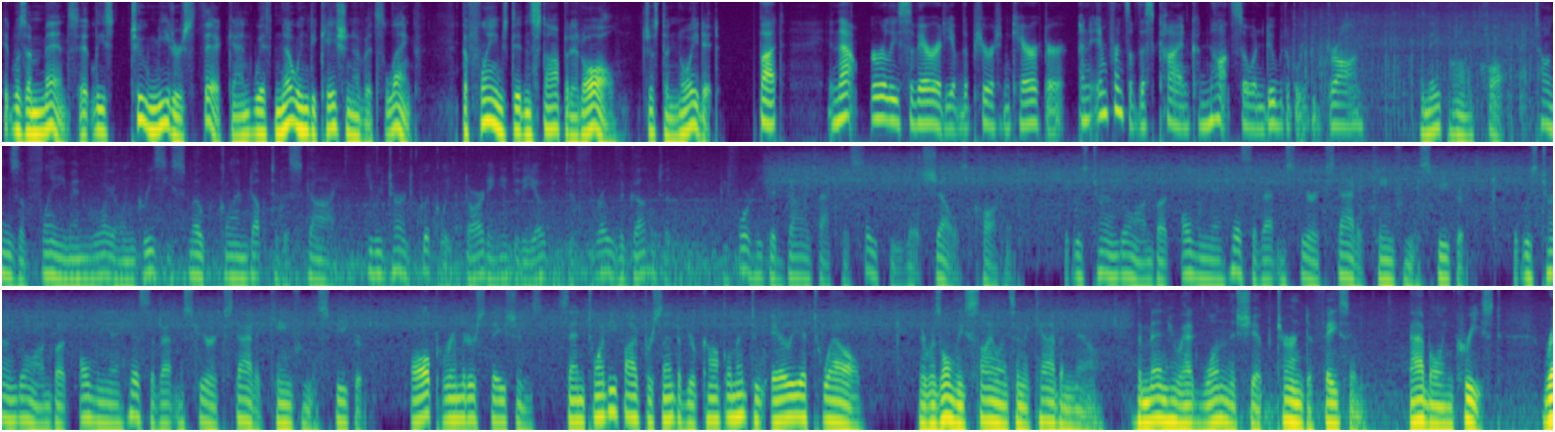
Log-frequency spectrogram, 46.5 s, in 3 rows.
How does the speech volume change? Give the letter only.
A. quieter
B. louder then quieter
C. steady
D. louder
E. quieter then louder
E.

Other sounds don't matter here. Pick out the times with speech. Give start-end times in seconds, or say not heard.
0.0-46.4.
